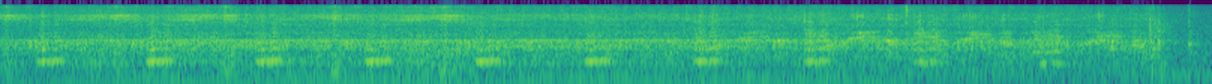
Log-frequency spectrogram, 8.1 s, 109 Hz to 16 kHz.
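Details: Boring head in a mill counterboring an Armstrong No. 41 planer/shaper tool holder, with the knee raised slowly by hand. Light rhythmic chirps a little over once a second ride over the motor hum: boring tool chatter, hence the slow feed.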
